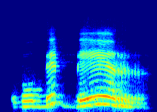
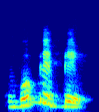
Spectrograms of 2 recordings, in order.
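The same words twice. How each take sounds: First: "beber" drawn out slowly to a strong final R; final R sounded. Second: "beber" said as "bebê", no R at the end; dropped final R. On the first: Teacher correcting pupils, "beber" with the R fully sounded. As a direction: stretch "beber" and hold its last R. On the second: Teacher showing pupils the mistake, "beber" with the R eaten. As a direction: swallow the R of "beber", ending on the vowel. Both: Shown as a demonstration. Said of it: "comendo essa letrinha".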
